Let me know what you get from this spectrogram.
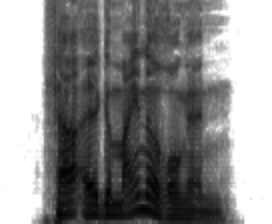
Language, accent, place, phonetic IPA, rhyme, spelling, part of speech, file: German, Germany, Berlin, [fɛɐ̯ˌʔalɡəˈmaɪ̯nəʁʊŋən], -aɪ̯nəʁʊŋən, Verallgemeinerungen, noun, De-Verallgemeinerungen.ogg
- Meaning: plural of Verallgemeinerung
